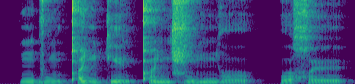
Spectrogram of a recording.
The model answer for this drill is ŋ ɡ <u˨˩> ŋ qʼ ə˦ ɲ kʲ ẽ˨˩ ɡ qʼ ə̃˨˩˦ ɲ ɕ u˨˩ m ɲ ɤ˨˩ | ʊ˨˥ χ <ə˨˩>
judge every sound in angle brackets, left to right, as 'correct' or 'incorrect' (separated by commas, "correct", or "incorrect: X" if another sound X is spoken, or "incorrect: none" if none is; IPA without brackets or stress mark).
incorrect: u˦˨, incorrect: ø˨˩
